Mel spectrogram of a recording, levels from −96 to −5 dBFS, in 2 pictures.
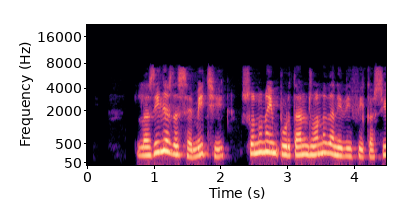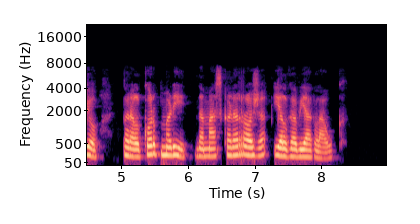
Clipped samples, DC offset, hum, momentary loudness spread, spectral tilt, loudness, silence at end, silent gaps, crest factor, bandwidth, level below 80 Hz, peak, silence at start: under 0.1%; under 0.1%; none; 10 LU; -6.5 dB/octave; -17 LUFS; 0.85 s; none; 16 dB; 7.4 kHz; -60 dBFS; -2 dBFS; 0.75 s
